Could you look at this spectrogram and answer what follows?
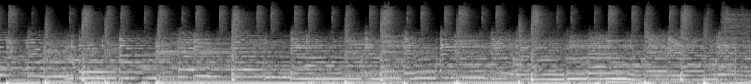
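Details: Strummed guitar rock music plays throughout, with no animal voice heard.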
